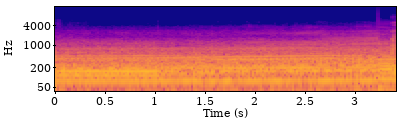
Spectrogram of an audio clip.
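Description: Many motorcycles on a 27-bike group ride, a loud continuous engine drone and rumble from the pack rolling together, steady with wind noise and no talk.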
